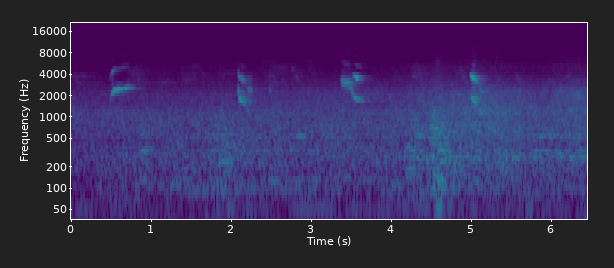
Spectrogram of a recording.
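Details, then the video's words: A young hybrid, male linnet crossed with female greenfinch, gives four brief, bright twittering notes about a second and a half apart, high and sharp, over a steady hiss. "Hybrid Pardillo x verdone"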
